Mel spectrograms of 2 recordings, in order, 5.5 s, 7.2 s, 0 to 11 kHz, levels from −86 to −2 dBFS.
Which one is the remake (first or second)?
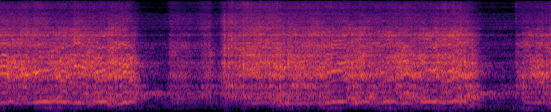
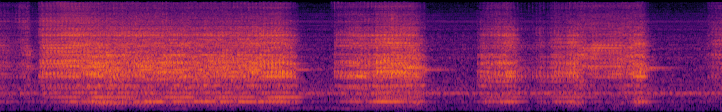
first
